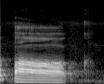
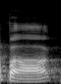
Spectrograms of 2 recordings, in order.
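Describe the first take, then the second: First: पार्क with silent R, "paak"; पार्क, long drawn vowel straight into K; British pronunciation. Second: पार्क with the R pronounced; पार्क, R kept before the K; American pronunciation. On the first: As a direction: drop the R in पार्क. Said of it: "वॉल आया है तो". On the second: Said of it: "आर को हम use करेंगे". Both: Shown as a demonstration.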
